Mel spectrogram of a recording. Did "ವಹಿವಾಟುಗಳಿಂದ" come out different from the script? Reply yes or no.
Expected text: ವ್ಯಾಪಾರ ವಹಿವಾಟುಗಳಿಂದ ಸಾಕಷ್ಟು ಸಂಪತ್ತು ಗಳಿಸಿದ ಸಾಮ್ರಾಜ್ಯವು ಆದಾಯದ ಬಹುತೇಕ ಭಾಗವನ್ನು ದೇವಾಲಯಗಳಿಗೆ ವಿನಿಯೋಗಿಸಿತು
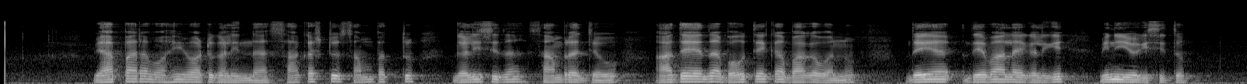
no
